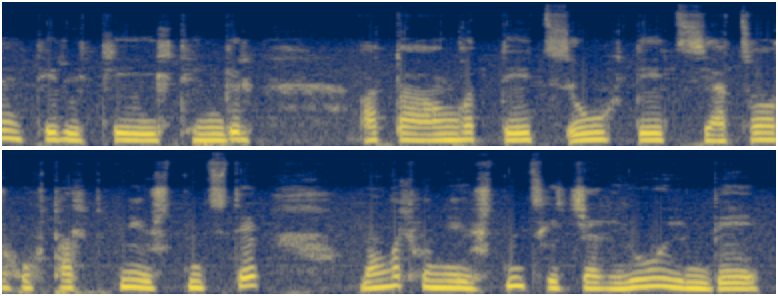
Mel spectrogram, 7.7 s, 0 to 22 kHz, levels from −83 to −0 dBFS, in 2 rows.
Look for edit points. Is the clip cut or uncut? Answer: uncut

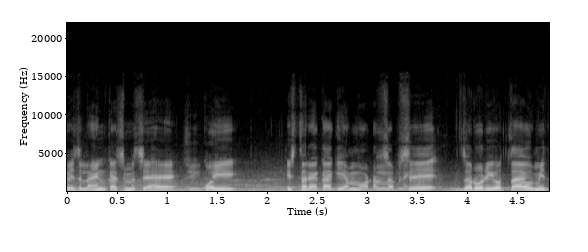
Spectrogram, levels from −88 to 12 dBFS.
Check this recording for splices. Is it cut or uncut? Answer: cut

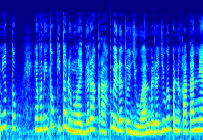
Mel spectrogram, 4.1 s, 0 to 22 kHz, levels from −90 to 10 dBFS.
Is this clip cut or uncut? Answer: cut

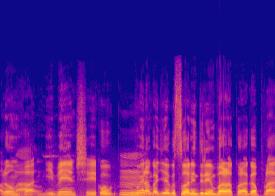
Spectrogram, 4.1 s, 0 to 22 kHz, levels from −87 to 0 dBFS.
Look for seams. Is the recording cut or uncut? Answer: cut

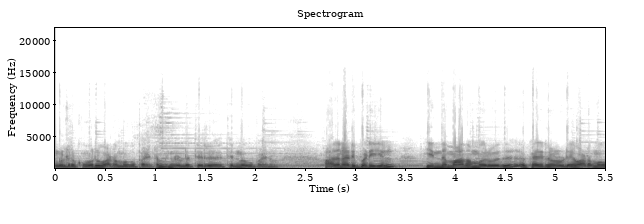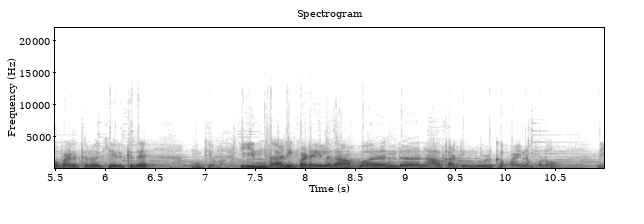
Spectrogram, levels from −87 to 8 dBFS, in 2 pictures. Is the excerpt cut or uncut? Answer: cut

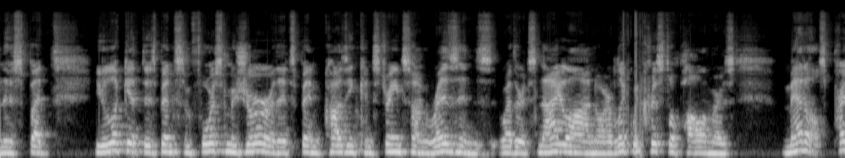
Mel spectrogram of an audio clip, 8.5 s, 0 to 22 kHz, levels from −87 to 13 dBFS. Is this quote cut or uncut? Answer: uncut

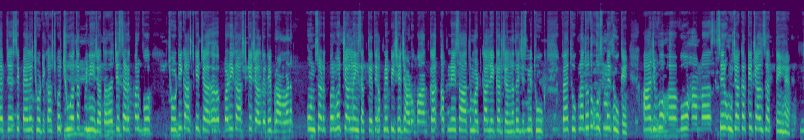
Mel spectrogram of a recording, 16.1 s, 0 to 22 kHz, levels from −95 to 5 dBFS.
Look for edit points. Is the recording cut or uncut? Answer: uncut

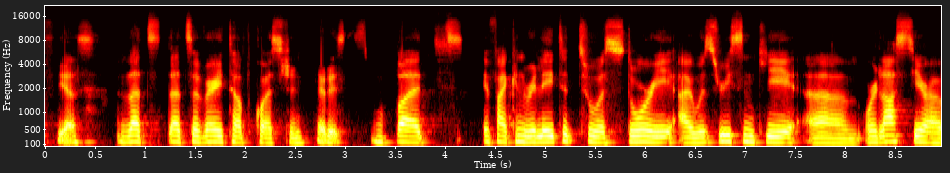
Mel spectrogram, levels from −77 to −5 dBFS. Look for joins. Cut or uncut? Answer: uncut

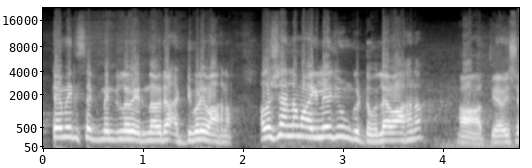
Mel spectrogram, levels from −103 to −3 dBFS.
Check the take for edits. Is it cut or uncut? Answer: uncut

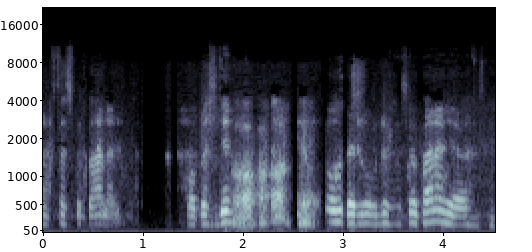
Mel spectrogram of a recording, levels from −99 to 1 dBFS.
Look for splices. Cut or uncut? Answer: uncut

